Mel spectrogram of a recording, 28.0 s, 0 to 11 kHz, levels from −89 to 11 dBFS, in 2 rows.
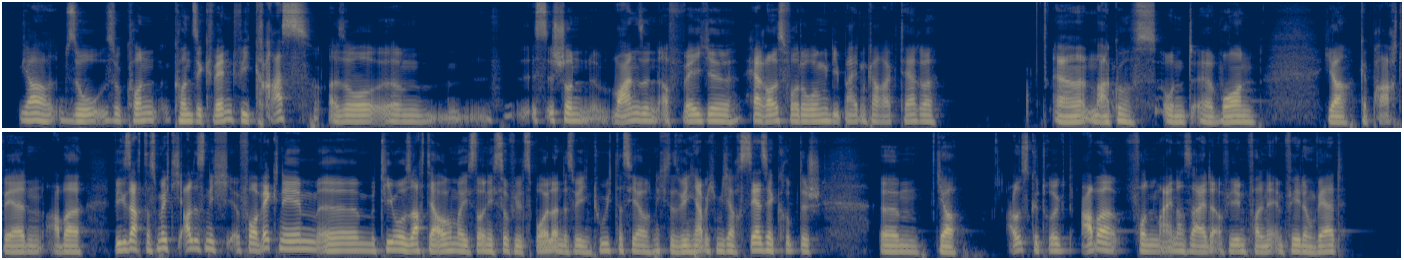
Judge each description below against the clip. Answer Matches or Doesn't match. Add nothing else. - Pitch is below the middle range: Matches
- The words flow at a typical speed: Matches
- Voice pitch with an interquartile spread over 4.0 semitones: Doesn't match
